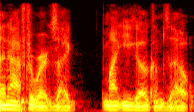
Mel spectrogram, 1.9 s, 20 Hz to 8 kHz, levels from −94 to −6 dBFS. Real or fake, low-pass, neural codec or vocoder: fake; 7.2 kHz; vocoder, 44.1 kHz, 128 mel bands every 512 samples, BigVGAN v2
